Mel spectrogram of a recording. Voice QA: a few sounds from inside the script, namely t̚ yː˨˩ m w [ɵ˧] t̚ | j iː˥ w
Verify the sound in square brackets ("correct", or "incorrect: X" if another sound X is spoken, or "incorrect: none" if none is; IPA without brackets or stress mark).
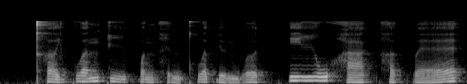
correct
